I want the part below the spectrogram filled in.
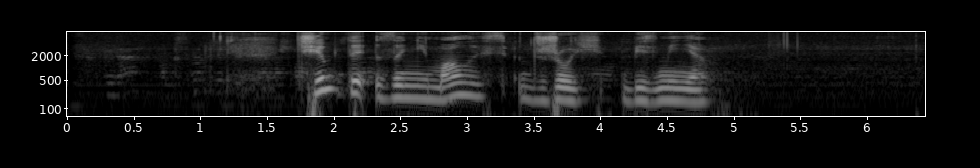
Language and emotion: Russian, neutral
